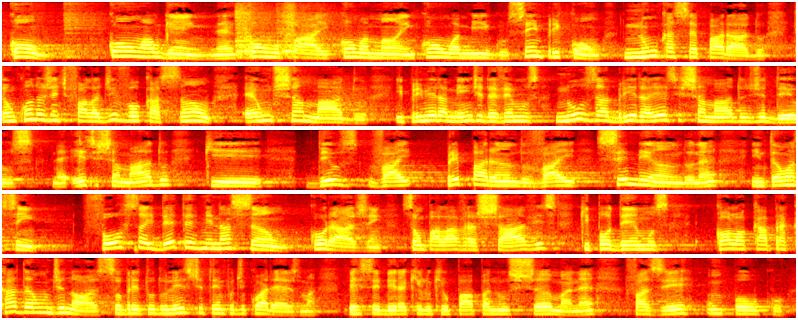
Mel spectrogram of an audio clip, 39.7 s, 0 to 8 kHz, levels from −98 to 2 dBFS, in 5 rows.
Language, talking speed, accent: Portuguese, 120 wpm, Brazilian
